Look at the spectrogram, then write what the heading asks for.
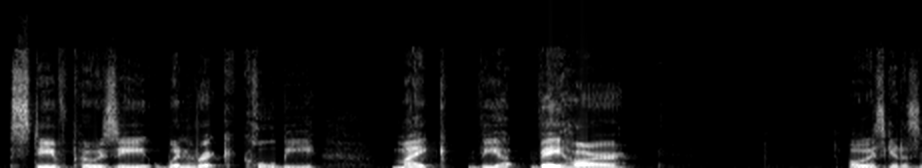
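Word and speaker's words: Vejar: And the directors on these were other DS9 regulars, Steve Posey, Winrick Colby, Mike Vehar, always get his name wrong, got it right that time.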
